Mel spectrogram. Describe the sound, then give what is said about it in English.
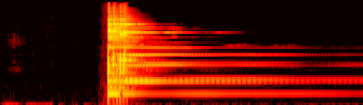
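A single bright clink of wine glasses touching in a toast before a first sip of Beaujolais, followed by a clear, high ringing tone that slowly fades. No voices are heard. “we pour the glasses, we let it sit, you know, for the couple minutes that we do our intro, and then we take our first official sip.”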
